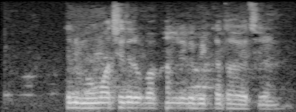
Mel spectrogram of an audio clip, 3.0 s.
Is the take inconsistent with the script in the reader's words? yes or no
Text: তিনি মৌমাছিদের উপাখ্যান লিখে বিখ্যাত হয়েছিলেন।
no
